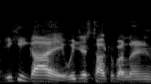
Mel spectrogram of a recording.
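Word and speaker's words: ikigai: you guys a leg word in the Japanese a key guy means your true purpose okay you can google it you can google I'll spell it out i kb i GA i okay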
